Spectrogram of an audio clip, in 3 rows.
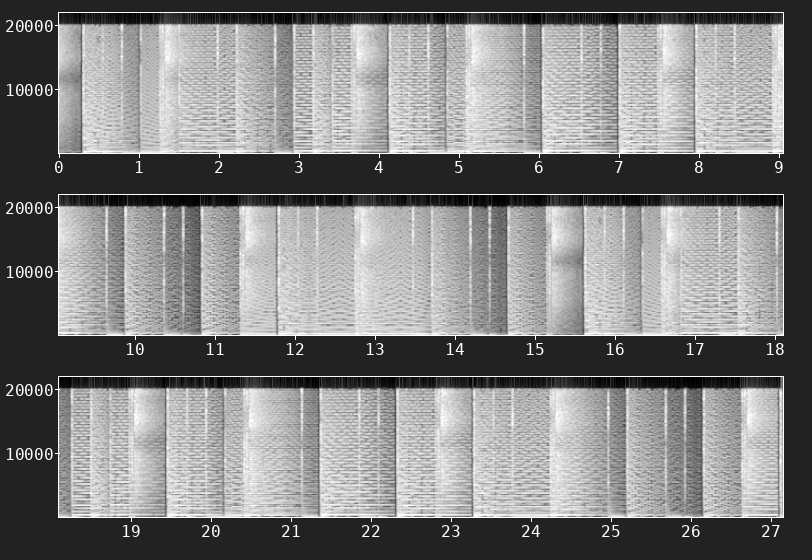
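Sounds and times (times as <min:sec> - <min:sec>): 
MOS6581 R2 sound chip synthesizer tone: 0:00.3 - 0:27.1.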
